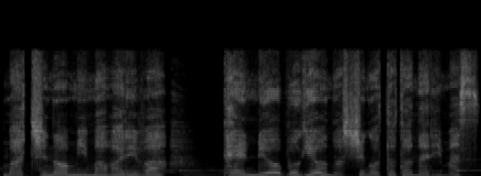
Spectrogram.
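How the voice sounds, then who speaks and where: A high, formal woman's voice for a dignified goddess ruler in an anime game. She is composed, aloof and literal-minded, choosing polite, measured words. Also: darkish tone, soft background music.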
